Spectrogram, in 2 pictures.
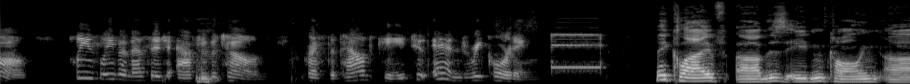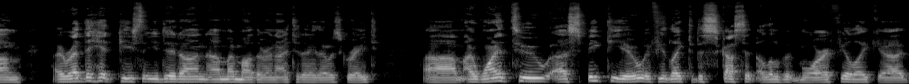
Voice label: Voicemail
